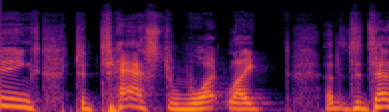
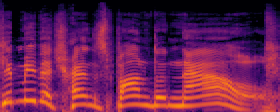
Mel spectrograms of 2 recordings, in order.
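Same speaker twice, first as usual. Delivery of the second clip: put-on old Hollywood mid-Atlantic accent, pitched up; 7 semitones higher than usual. Retelling how he'd deliver a line, mid-Atlantic accent. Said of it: "Mid transatlantic accent".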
